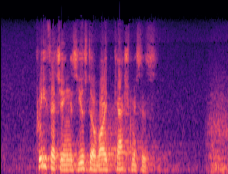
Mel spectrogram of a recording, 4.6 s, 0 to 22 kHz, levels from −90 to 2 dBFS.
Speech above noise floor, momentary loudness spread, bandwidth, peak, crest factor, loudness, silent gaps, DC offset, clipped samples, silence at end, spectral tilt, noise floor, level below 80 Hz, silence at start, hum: 35 dB; 18 LU; 13.5 kHz; 0 dBFS; 14 dB; -11 LUFS; none; under 0.1%; under 0.1%; 0 s; -5 dB/octave; -45 dBFS; -44 dBFS; 0.75 s; none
